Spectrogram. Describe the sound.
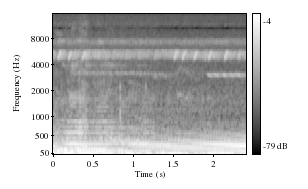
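Bees buzzing around amid wreckage lying in sand, heard as a faint, steady insect drone with a continuous low rumble beneath it.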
